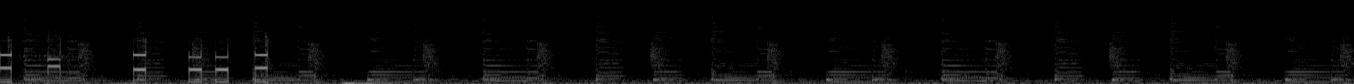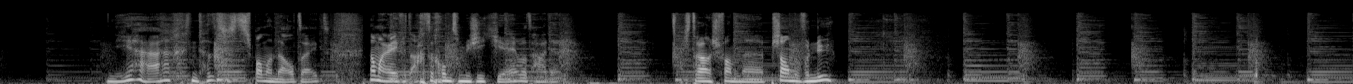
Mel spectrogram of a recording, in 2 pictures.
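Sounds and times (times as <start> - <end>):
touch-tone keypad beeps dialing a telephone number: 0.0 - 0.6, 1.4 - 2.7
speech: 14.7 - 19.4, 20.5 - 22.1.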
